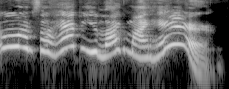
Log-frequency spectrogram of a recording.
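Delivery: sarcastic fake-happy gush, very high and sing-song. Retelling own past reply to someone: imitating own sarcastic reply. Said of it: "I was sarcastic".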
